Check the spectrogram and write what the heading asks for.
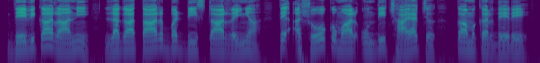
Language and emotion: Dogri, neutral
